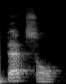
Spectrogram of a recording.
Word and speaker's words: Betzel: this explain this person stephen betzel rhymes with pretzel i guess um just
